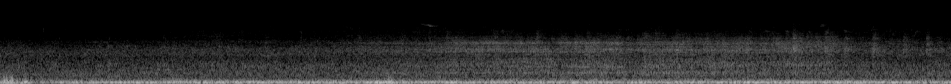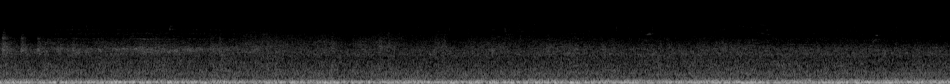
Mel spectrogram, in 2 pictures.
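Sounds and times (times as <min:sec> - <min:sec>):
freight train rumbling on a bridge: 0:00.0 - 0:19.0
wheels clicking over rail joints: 0:00.0 - 0:19.0.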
